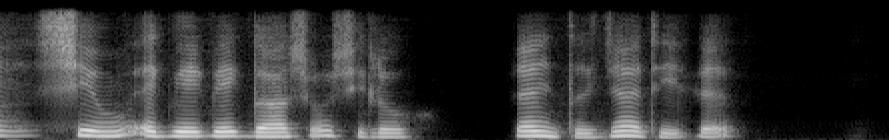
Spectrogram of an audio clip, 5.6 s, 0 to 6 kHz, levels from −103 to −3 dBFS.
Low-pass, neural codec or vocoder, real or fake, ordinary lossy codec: 5.4 kHz; codec, 16 kHz, about 1 kbps, DyCAST, with the encoder's durations; fake; none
